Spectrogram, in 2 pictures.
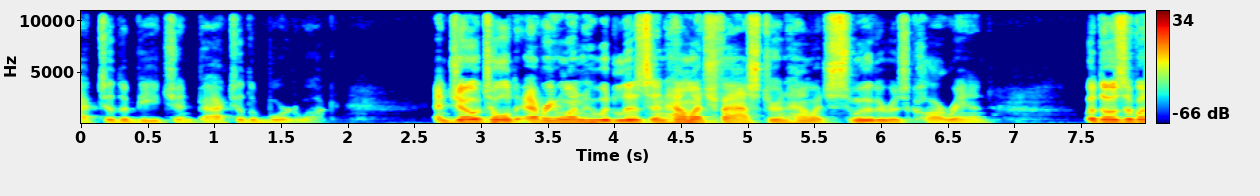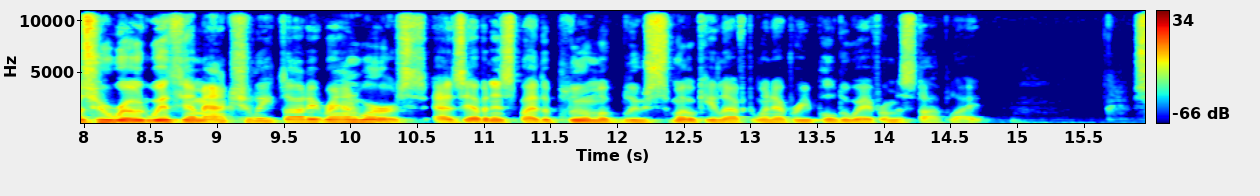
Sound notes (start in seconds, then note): none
